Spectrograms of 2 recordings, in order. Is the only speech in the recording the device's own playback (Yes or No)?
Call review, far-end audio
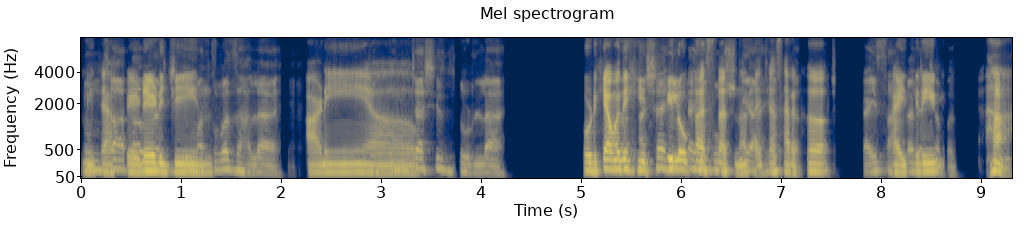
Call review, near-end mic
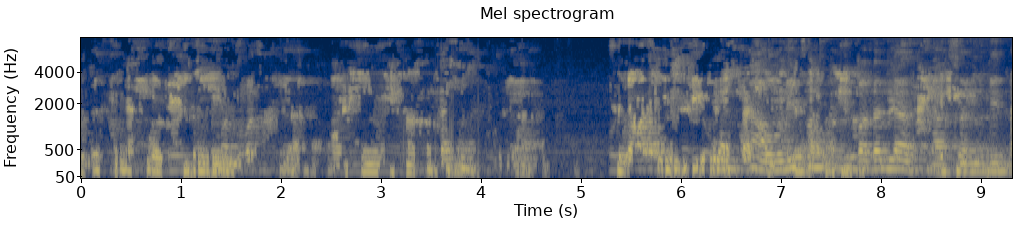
No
